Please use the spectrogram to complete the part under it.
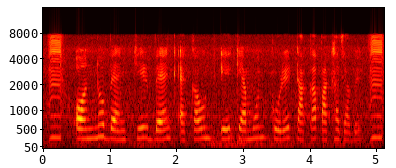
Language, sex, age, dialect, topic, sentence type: Bengali, female, 18-24, Rajbangshi, banking, question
